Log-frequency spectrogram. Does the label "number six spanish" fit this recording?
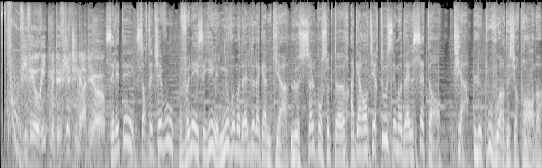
No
